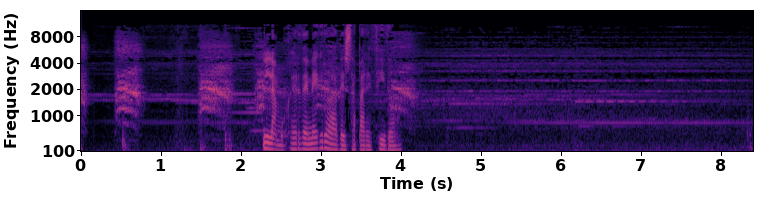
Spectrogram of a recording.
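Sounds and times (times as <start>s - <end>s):
crow cawing: 0.0s - 4.3s
speech: 2.3s - 4.2s.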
